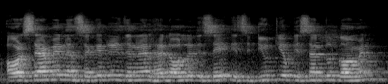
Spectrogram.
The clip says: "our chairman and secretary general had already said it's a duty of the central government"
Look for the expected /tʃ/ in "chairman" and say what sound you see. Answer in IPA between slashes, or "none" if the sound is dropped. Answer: /s/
